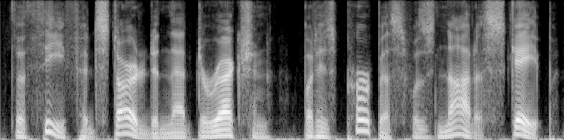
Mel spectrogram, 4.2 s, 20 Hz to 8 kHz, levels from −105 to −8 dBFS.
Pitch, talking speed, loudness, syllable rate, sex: 105 Hz, 185 wpm, -20 LUFS, 5.3 syllables/s, male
